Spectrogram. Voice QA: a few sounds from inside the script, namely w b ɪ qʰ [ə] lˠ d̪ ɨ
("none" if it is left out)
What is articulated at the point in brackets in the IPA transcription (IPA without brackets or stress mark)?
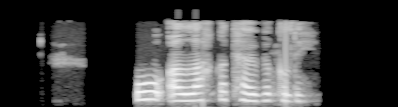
ə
